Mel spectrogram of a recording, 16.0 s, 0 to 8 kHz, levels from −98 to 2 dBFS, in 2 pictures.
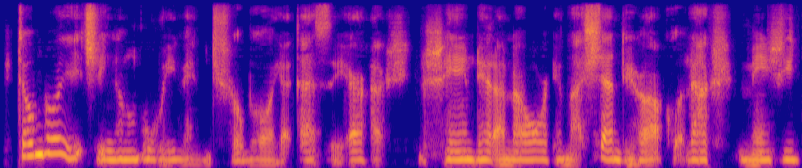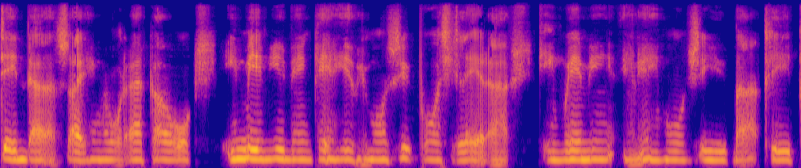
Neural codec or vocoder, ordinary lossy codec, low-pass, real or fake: codec, 24 kHz, 0.9 kbps, WavTokenizer, small release; AAC, 48 kbps; 7.2 kHz; fake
